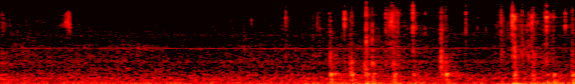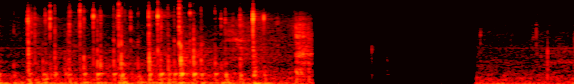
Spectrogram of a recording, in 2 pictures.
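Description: Quiet, continuous typing on a computer keyboard, with a fast patter of soft key clicks over a faint room hiss, then a brief pause near the end, with no voices.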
